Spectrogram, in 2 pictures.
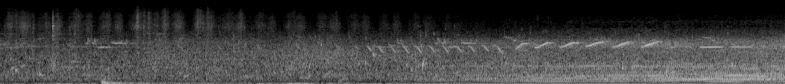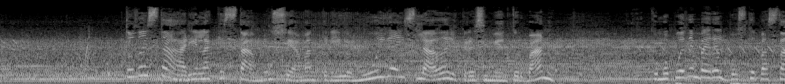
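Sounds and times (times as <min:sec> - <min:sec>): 
birds chirping and trilling: 0:00.0 - 0:15.7
motorboat engine droning on a river: 0:00.0 - 0:15.7
rushing river water: 0:00.0 - 0:15.7
speech: 0:09.7 - 0:13.6, 0:14.4 - 0:15.7.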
